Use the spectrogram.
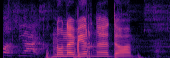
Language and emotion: Russian, neutral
